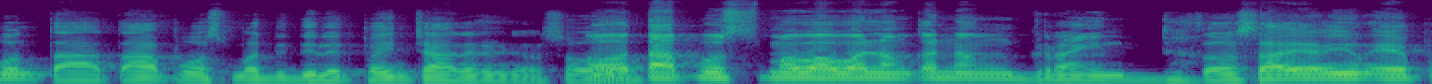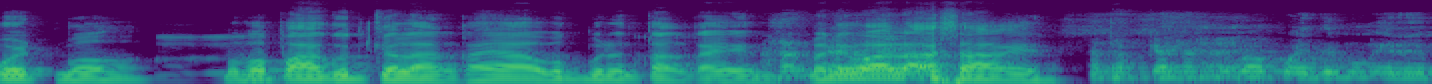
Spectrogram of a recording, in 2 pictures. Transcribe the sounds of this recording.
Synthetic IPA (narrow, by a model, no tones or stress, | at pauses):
pʊnt̪ɐt̪aːpo̞smɐd̪ɪd̪ɪlɪt̪̚pɐjʊŋt͡ʃaːnɛlɲosoʔot̪aːposmɐwaːwɐlɐŋkɐnɐŋɡɾajnd̪̚sosaːjɐŋjʊŋɛɾpoɾt̪̚mo̞ | mɐpapaːɡod̪̚kɐlɐŋkɐjaʔwɐɡ̚monɐŋt̪ɐŋkɐʔɪnmɐnɪwaːlɐkɐsaːkɛnɐnap̚kɐnɐmd̪ɪbapwɛːd̪ɛmoŋɪɾɛ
